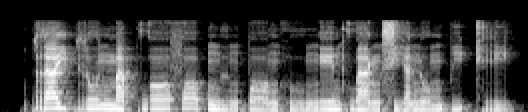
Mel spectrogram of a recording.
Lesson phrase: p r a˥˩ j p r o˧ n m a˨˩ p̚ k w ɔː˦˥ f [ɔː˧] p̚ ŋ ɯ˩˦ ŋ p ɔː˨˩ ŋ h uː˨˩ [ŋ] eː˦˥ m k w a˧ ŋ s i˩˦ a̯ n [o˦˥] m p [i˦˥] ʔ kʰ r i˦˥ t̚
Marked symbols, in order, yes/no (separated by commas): no, yes, yes, no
